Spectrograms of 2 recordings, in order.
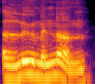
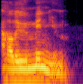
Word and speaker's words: aluminium: actually spelled differently Richard as well because it's aluminum in American it's actually spouts aluminum but in British English is a look Alan sorry aluminium or aluminium so sometimes you'll have Americans say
